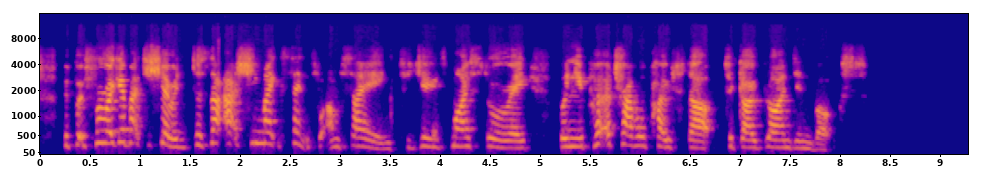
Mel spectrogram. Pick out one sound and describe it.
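An older woman talks calmly over an online call.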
